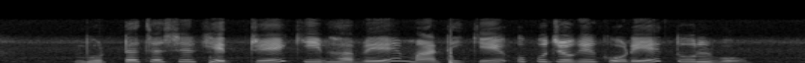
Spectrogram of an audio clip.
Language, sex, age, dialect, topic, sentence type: Bengali, female, 18-24, Rajbangshi, agriculture, question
